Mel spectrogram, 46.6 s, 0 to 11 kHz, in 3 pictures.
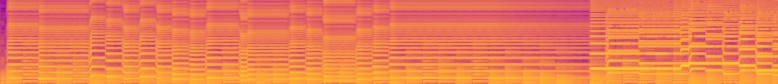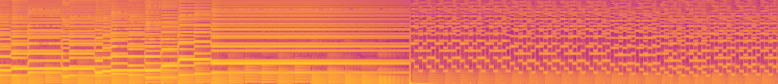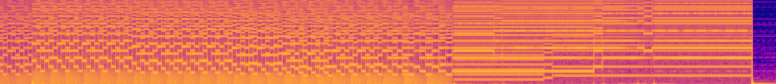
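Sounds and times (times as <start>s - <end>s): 
MOS6581R2 synth chord: 0.2s - 46.2s.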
